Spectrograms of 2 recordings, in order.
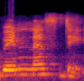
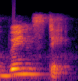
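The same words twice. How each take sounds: First: The d sound is pronounced. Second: The d sound is silent. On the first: The speaker calls it wrong. "It is not Wednesday" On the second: The speaker calls it right. "just assume that D is silent letter here"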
